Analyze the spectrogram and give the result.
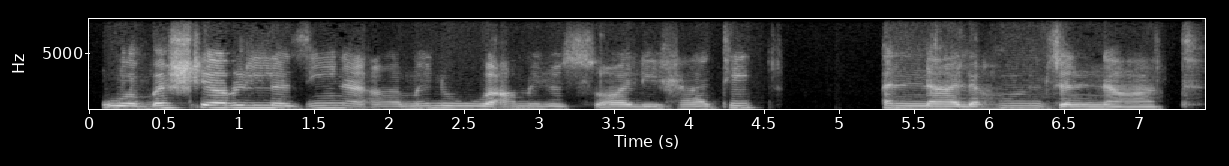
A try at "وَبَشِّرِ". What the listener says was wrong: Yes, wabashir, no bashar. Yes, bashir. This is fi'il amr.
